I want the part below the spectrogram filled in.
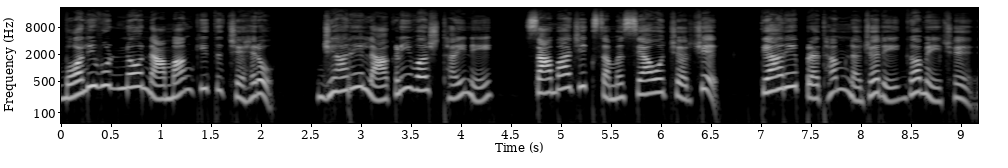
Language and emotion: Gujarati, neutral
